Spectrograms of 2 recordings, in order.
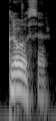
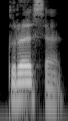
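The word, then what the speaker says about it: größer: has two points grosser so to find the pronunciation of that o with two dots on it the o with the umot where do you look back to to be sure bird bird and there you're short you have the right pronunciation there with bird so we got to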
